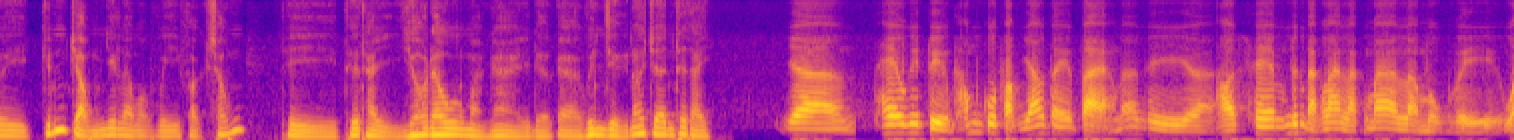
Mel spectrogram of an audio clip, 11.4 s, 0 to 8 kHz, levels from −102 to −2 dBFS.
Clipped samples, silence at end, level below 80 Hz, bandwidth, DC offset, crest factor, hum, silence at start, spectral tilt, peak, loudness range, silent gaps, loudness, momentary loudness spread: under 0.1%; 0 s; -44 dBFS; 8 kHz; under 0.1%; 18 dB; none; 0 s; -8 dB/octave; -2 dBFS; 2 LU; none; -20 LUFS; 9 LU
